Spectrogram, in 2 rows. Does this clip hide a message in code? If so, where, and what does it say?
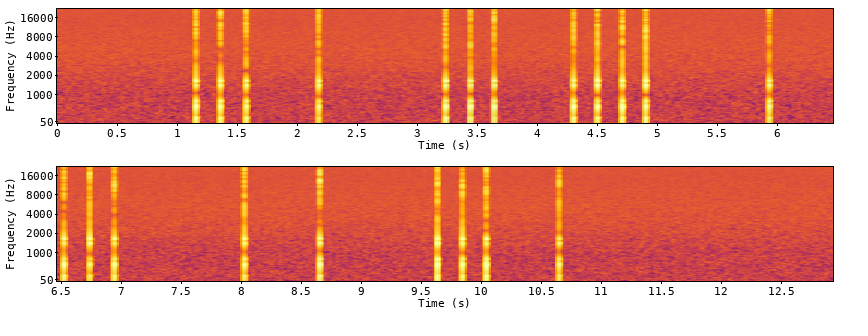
Yes: tap code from 1.1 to 10.7 s, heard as taps on a table, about 5 knocks a second. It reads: LOCAL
